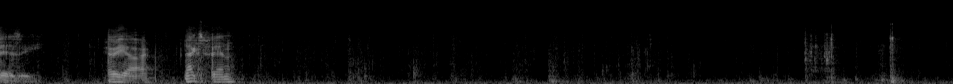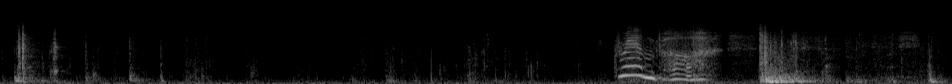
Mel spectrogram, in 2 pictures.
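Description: A young woman speaks with feeling.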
